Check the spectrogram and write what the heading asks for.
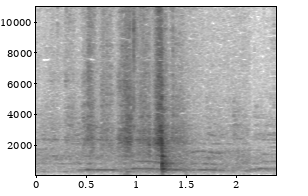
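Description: A kitchen knife slicing through a lime and coming down onto a plastic cutting board, ending in one sharp knock about a second and a quarter in.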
